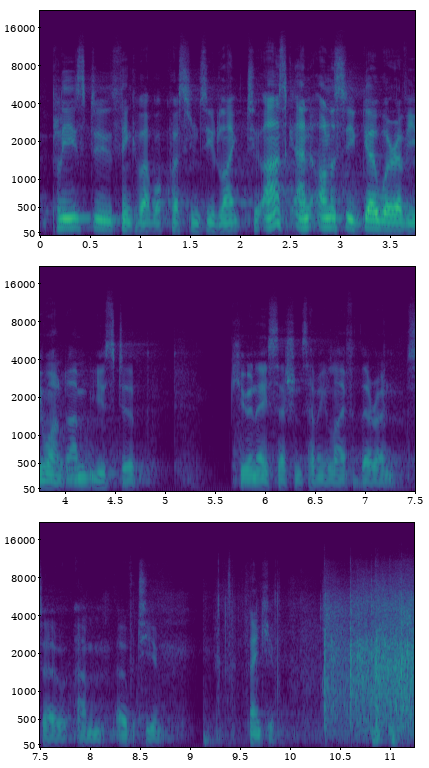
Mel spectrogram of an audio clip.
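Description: A middle-aged man speaks calmly into a microphone in a large echoing room.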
